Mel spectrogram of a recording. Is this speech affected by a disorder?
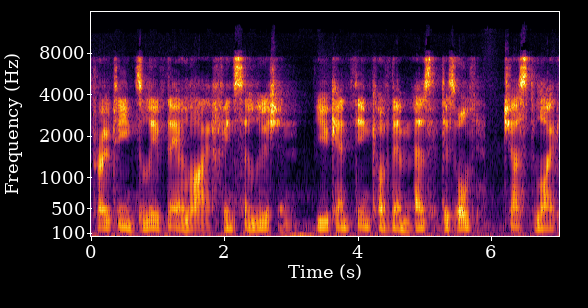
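Yes: motor neurone disease, through a speech-generating device; diagnosed about three years before recording, eye-gaze tracking device on tablet with computer-generated voice; communicates using eyes, eye-gaze tracking device mounted on tablet; speaks only through computer-generated voice controlled by eye gaze.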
